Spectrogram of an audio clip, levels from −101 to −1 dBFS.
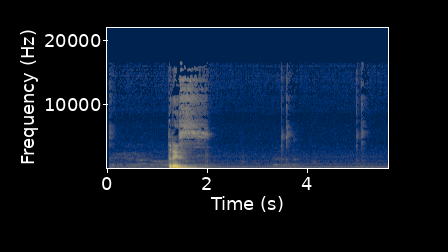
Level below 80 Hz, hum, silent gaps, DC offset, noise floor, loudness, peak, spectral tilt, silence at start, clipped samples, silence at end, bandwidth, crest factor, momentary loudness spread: -74 dBFS; none; none; under 0.1%; -70 dBFS; -27 LUFS; -10 dBFS; -6 dB/octave; 1.2 s; under 0.1%; 3.7 s; 16.5 kHz; 24 dB; 25 LU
